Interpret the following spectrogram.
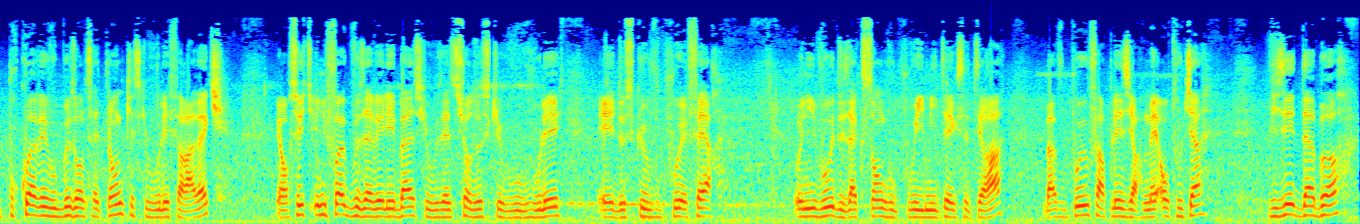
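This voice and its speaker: A man's voice: medium pitch, a little mellow, slight background noise. Chatty man explaining language tips. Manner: conversational, frequent fillers and restarts. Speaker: language-learning channel host. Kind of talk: casual explanatory video talk.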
